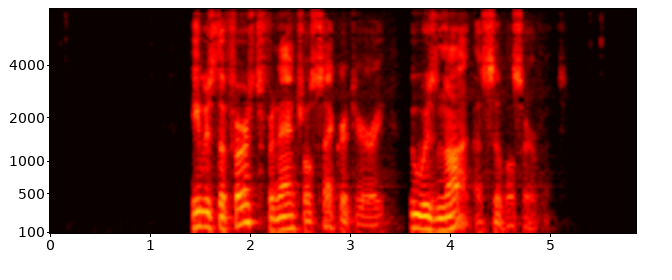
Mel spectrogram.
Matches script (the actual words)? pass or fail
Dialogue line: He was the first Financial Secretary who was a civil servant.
fail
